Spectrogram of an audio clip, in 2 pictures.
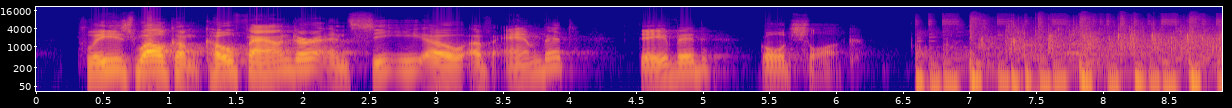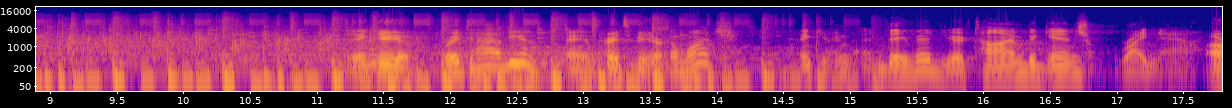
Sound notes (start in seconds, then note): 6.9 audience applauds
